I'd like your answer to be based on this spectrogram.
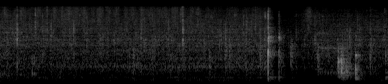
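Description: Minced beef filling for Peruvian empanadas stirred and sizzling in a frying pan, a steady close hiss of frying with light scraping touches and one sharper knock of the utensil near the end.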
